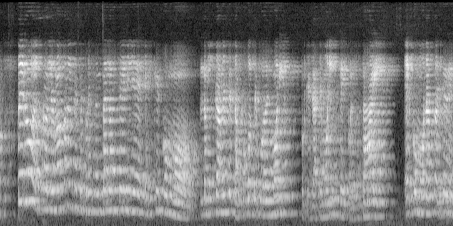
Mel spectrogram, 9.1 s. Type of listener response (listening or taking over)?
listening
